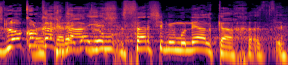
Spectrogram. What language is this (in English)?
Hebrew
